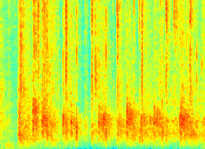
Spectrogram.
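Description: An audience at an awards evening applauds steadily, many hands clapping in a dense, even patter that stays fairly loud throughout.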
